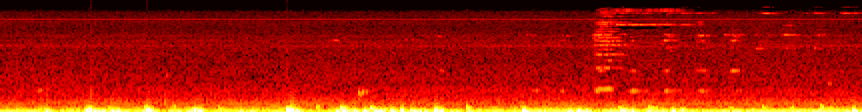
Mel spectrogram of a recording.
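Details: Heart sounds recorded with a homemade funnel and desktop microphone during an atrial fibrillation episode: low muffled thumps at uneven, unpredictable, irregularly irregular intervals.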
